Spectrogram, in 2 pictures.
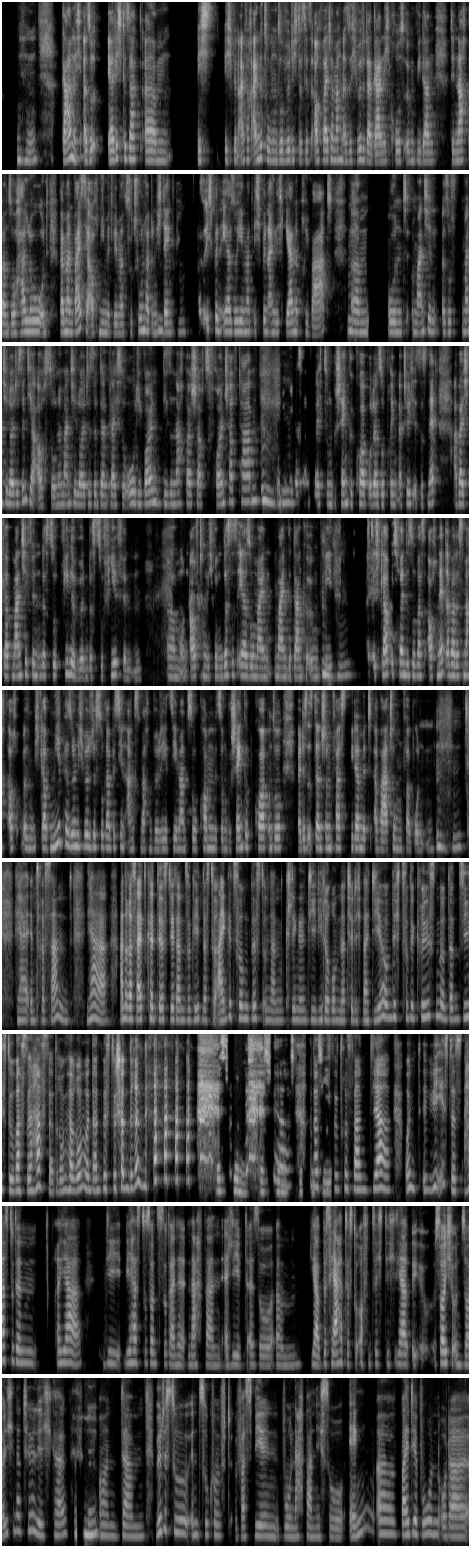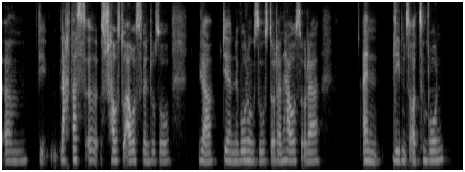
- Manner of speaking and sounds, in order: laugh
- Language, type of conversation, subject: German, podcast, Wie kann man das Vertrauen in der Nachbarschaft stärken?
